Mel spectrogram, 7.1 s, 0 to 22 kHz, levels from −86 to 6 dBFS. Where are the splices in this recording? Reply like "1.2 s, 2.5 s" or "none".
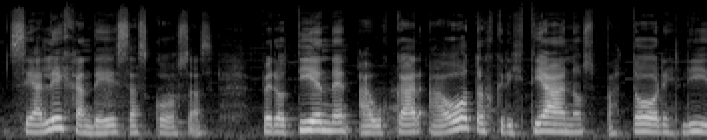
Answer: none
